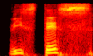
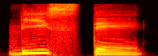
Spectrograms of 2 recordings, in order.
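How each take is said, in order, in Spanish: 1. La palabra termina con un sonido s de más. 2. La palabra termina sin sonido s. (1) "Agregar esa S que no va" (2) "No, es viste"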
